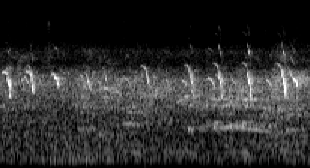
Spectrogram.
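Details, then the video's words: Peeping from one-month-old chicks hatched by a Comet hen, three chicks at play: bright falling cheeps at irregular intervals, some softer and farther, over low background murmur. "Chicks Making Sweet Noises And Playing"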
